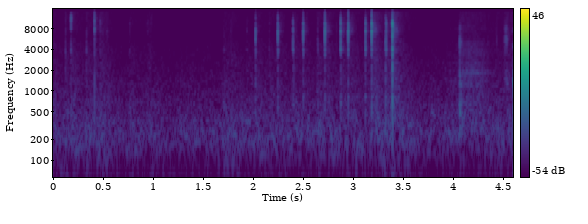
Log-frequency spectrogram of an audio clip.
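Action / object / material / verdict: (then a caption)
tap / small metallic plastic lipstick case / plastic / none. Pink fingernails tap and click on a small, hollow, silver metallic-plastic lipstick tube with a clear red plastic cap. About thirteen quiet, sharp, bright clicks sound with almost no low end and die out instantly. Two come first, then a quick cluster follows after a pause, and a few more close the clip.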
